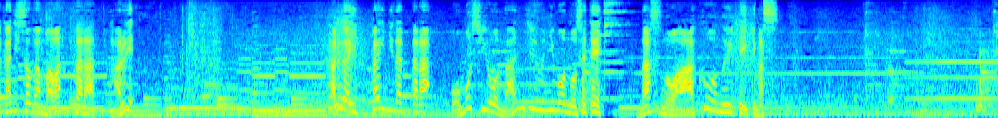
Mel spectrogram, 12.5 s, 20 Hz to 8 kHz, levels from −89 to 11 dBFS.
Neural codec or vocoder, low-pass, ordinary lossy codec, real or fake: none; none; none; real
